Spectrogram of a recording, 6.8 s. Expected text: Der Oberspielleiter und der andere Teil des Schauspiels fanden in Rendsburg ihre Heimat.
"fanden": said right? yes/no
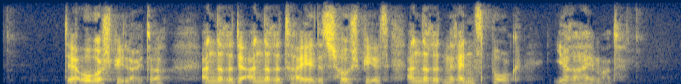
no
